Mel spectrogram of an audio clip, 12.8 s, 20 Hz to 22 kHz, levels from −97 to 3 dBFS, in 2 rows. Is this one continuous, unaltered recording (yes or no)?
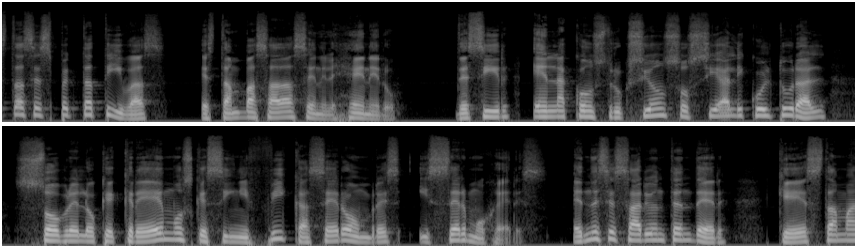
no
